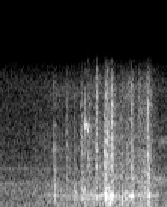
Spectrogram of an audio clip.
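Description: Quick run of soft mechanical clicks and whirs over about a second, then quiet; the tape eject mechanism cycles cleanly and sounds healthy.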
